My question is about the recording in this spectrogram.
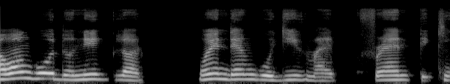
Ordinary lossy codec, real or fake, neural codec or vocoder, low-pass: none; fake; codec, 44.1 kHz, 2.6 kbps, DAC; 14.4 kHz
